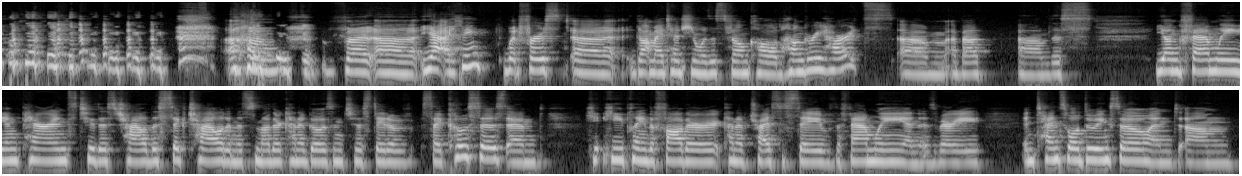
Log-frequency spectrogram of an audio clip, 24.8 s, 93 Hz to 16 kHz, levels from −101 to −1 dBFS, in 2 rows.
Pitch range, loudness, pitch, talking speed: 200-235 Hz, -22 LUFS, 215 Hz, 155 wpm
